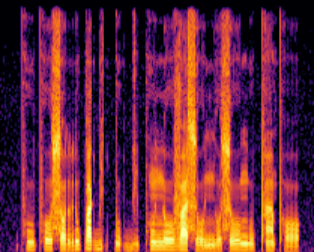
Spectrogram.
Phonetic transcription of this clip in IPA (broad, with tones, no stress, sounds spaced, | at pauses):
pʰ uː˨ pʰ o˨ s ɔ˨ r u˦ p a˦ ɡ͡b i˦ k͡p u˨ ɡ͡b i˨ pʰ ũ˦ n oː˦ v a˦ s oː˨ ɲ o˨ s oː˦ ŋ uː˦ pʰ ã˦ pʰ ɔ˨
